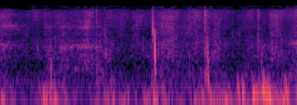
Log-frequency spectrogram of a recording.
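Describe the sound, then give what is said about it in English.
Footsteps of a video game character jogging: a few soft, irregular thuds sit under steady background noise. “I'm actually just going at like a leisurely jog kind of pace.”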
